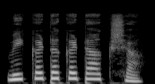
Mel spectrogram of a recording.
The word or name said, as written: ವಿಕಟಕಟಾಕ್ಷ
